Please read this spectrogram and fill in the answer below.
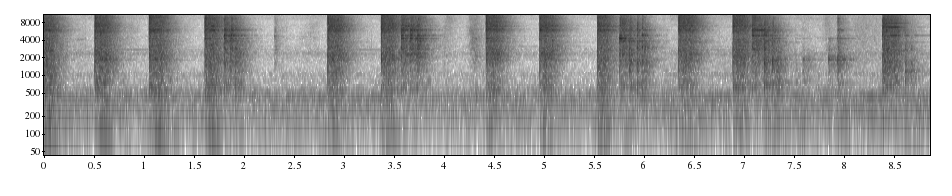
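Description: Hand hammer striking red-hot half-inch rebar on an anvil, drawing it down to a square section: steady blows about two a second, each with a short metallic ring, and a brief pause about two seconds in while the bar is turned.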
